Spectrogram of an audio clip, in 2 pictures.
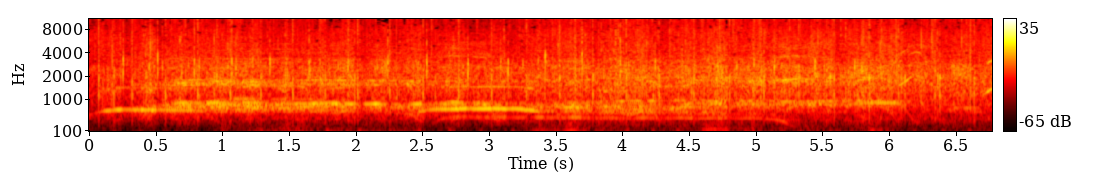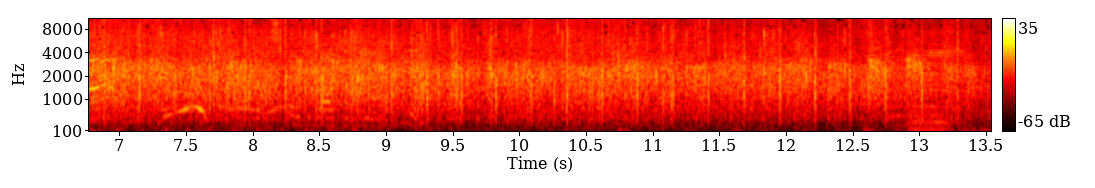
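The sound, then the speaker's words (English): Audience applause and cheering greet author Sheyi Akiwowo: steady, dense clapping with whoops rising over it early on, the clapping gradually thinning toward the end. “Please put your hands together and make incredible woohooing noises for the wonderful Sheyi Akiwowo.”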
